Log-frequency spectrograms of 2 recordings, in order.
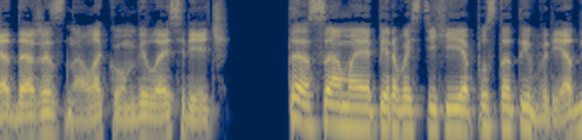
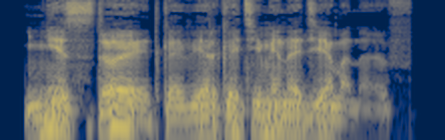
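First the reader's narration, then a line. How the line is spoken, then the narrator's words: Growled. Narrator (Russian): прорычал Каратхан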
